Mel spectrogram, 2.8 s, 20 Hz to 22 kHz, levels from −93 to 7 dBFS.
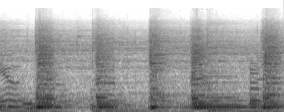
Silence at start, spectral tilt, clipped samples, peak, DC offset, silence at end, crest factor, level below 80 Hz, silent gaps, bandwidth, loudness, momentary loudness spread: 0 s; -5.5 dB/octave; under 0.1%; 0 dBFS; under 0.1%; 0 s; 16 dB; -36 dBFS; none; 10.5 kHz; -18 LUFS; 7 LU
